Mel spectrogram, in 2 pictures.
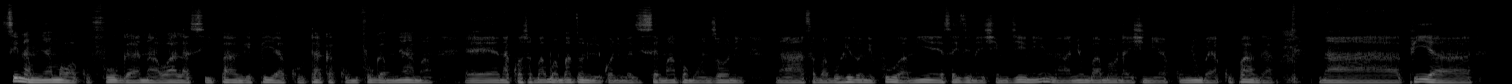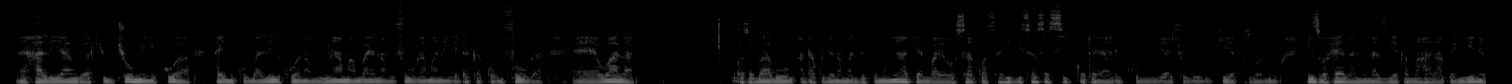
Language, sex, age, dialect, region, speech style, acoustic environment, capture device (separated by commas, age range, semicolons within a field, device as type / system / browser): Swahili, male, 25-34, Kenya - Nairobi Sheng-influenced, Kenya, happy, appliances, desktop / Windows / Chrome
